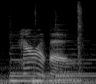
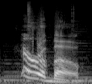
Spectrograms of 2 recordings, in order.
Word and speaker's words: Haribo: It's sour gummy bears, and here's how you pronounce it. I had to go to my girl on my phone. Listen up. – Yeah. – Haribo. – Oh. – Haribo. – Yeah, there you go. Now everybody knows.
